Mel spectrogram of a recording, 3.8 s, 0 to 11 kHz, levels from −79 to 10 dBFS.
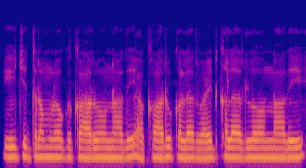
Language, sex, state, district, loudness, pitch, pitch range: Telugu, male, Telangana, Mahabubabad, -17 LUFS, 140 Hz, 140-145 Hz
